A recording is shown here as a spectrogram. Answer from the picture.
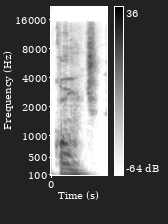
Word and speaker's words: Comte: Comte se escreve Comte, né? Comte.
